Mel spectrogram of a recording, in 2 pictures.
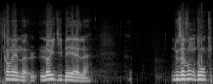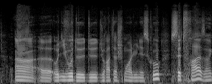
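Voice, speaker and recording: Brief: man as an officious, stumbling male official, mellow voice, echoey hall. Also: mid-range voice, close to an everyday voice. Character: bumbling male official of a global library body. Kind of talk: live comic sketch. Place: large hall at a library event.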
